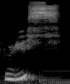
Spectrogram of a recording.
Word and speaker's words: plus: Et ensuite quand plus est un nom. Parler une langue étrangère n'est pas un plus, c'est une nécessité. 3 + 5 est ég 8. Donc là plus a un nom, donc on va prononcer le s.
